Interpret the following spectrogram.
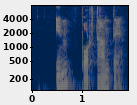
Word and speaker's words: importante: To express the word important would be importante. Let's count the syllables. We have im, por, tan, te. Importante.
